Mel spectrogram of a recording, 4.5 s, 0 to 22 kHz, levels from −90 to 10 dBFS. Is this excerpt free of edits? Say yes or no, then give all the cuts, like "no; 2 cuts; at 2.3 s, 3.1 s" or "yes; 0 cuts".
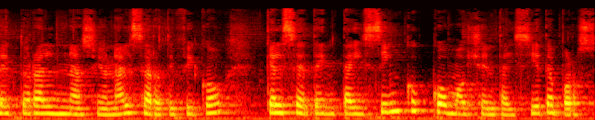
yes; 0 cuts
